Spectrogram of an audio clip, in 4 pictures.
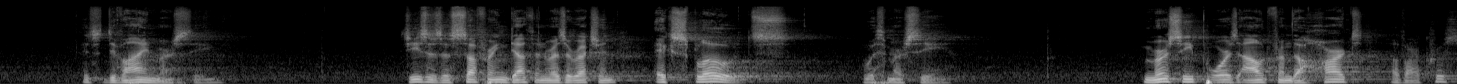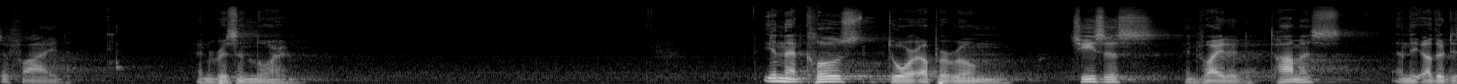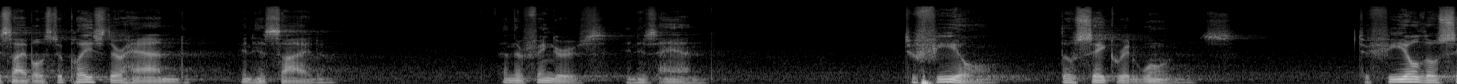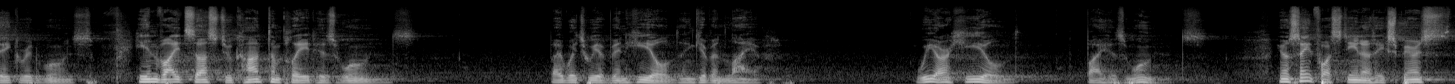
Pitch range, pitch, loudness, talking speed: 80-110 Hz, 95 Hz, -24 LUFS, 90 wpm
